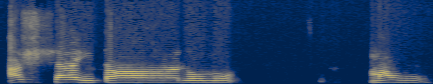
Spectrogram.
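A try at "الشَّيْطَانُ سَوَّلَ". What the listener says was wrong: Sawala. Kok jadi mau? Kan itu nggak ada mim. Mau apa? Ah, sawala.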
